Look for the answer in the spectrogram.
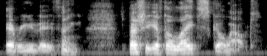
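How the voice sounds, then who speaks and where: A man with a slightly raspy voice hosting a casual livestream, talking in a halting, rambling way with restarts and trailing asides as he chats with viewers. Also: lowish voice, animated. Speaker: livestream host of an outdoors and preparedness channel. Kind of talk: casual livestream chat, reading and answering viewers' comments.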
